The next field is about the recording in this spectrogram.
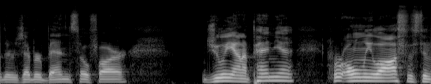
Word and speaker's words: Julianna Peña: Uh, Jermaine Durandame uh, versus Julia Pena. Julianna Peña is how you say it.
